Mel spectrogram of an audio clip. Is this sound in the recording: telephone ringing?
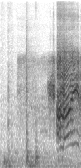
yes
